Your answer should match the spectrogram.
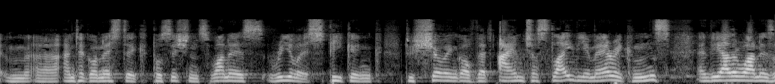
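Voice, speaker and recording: A man with a Czech accent, a linguist answering interview questions with many fillers and restarts. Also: a little high. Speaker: linguist, head of a language institute.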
